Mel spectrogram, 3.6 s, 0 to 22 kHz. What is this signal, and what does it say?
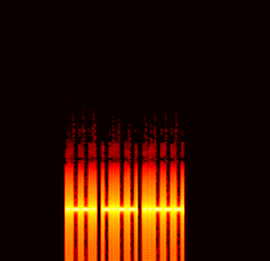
Morse code, heard as a keyed tone, about 34 wpm, 700 Hz. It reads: PY2
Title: Callsign Prefixes for Top 50 DXCC - 35wpm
